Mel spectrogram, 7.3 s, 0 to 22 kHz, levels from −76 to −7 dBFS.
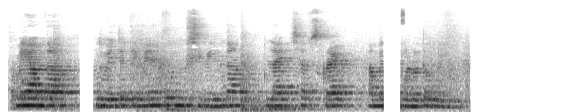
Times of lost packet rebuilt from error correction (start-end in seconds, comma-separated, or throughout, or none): none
